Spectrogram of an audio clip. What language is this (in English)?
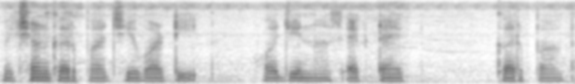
Konkani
